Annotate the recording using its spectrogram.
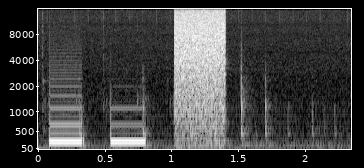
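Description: Roland JD-Xi synthesizer playing two short single notes of the same low pitch with a plain, fairly mellow tone, then a short burst of hiss about a second in, as the oscillator's waveform setting is stepped between notes.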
